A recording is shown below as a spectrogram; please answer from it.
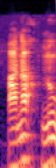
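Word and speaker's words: אנחנו: ضمیر جمع ہوگی انخنو، اس کا تلفظ انخنو ہوگا۔ اس کے معنی ہوں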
